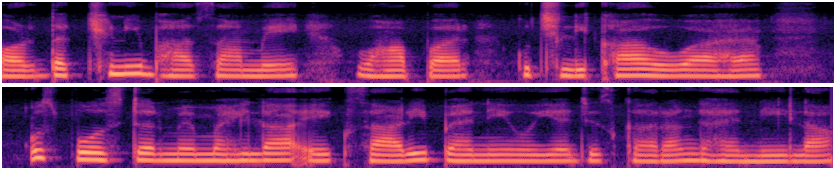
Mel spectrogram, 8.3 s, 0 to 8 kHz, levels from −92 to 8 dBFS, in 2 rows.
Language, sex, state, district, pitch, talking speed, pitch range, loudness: Hindi, female, Chhattisgarh, Korba, 190 Hz, 175 wpm, 180-205 Hz, -18 LUFS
